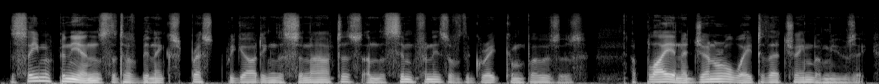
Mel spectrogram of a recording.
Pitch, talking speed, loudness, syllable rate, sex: 100 Hz, 175 wpm, -20 LUFS, 5.4 syllables/s, male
